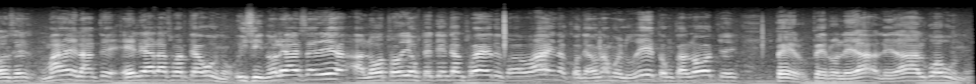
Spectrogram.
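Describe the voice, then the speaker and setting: A man's high-pitched voice with ordinary pitch variation, a fairly quick pace and hardly any pauses, over noticeable background noise. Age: 70s. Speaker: fisherman and local elder. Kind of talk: interview, storytelling. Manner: halting, many repetitions.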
